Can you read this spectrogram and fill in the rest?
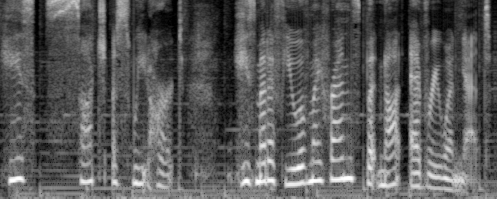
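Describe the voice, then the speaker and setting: A woman's voice: a little high, animated, measured pace, dark tone, soft background music. A woman playing a friendly, affectionate young hostess in an audio roleplay, chatting cheerfully and reassuringly to the listener. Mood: chatty, reassuring. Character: friendly, affectionate young woman hosting a Halloween costume party.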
